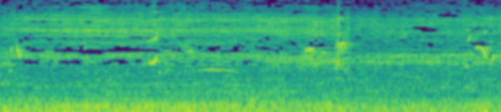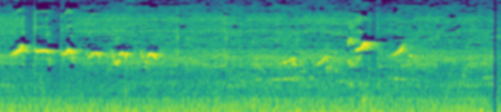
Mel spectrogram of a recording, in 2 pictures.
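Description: Cockatiels chirping: short rising chirps, with a quick run of about eight in the middle and a few more near the end, over a steady hiss.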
